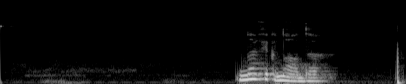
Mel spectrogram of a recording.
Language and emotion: Russian, neutral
